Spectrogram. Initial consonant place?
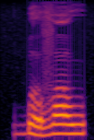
labial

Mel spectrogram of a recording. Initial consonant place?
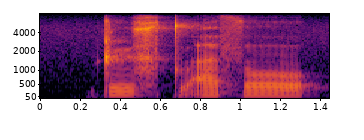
retroflex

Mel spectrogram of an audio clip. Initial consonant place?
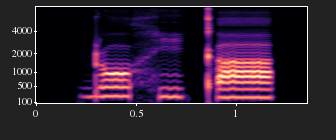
retroflex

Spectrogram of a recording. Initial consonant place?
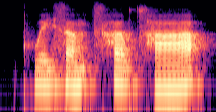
velar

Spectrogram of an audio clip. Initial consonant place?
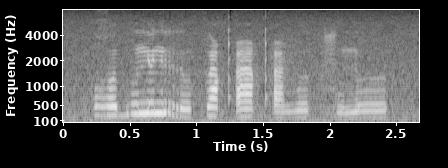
uvular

